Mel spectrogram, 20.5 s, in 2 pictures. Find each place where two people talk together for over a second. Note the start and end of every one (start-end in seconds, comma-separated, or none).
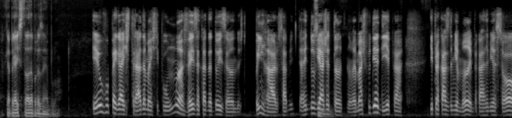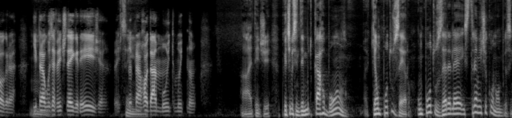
none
